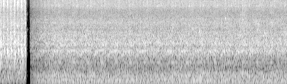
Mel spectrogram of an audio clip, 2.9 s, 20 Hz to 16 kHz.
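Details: Alfa Romeo 147 1.9 JTD 8-valve diesel with P1320 crank-no-start-when-hot complaint, hot restart after repair, battery a little low: short crank, catches at once and settles into a steady, even idle with no stumble; clean hot start.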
